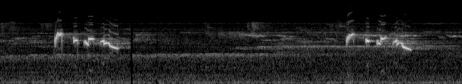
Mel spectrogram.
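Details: Red-whiskered bulbul repeating the same short bubbly phrase twice, about three seconds apart: quick rising and falling whistled notes ending in a downslurred flourish, with a constant thin background whine.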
